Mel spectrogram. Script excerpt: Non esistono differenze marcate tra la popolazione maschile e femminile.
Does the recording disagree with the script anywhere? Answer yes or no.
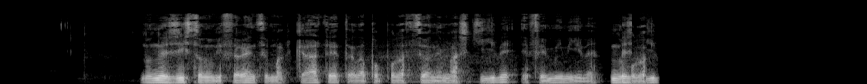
yes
